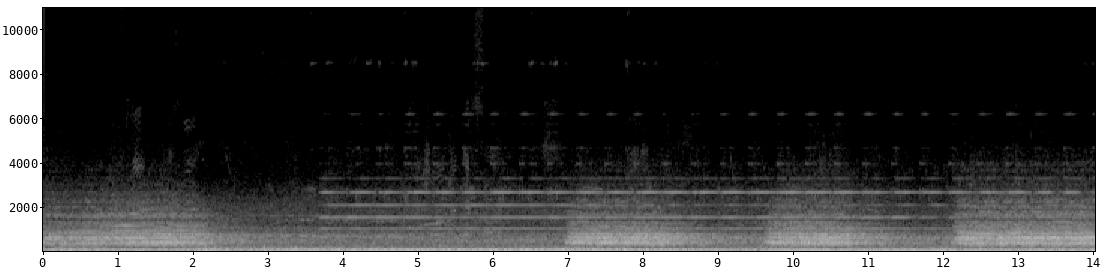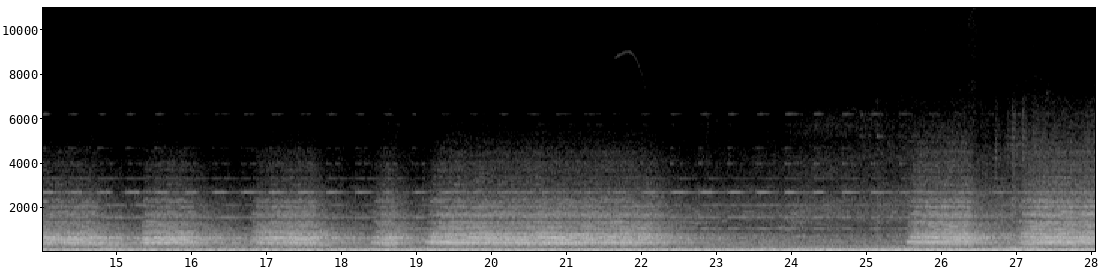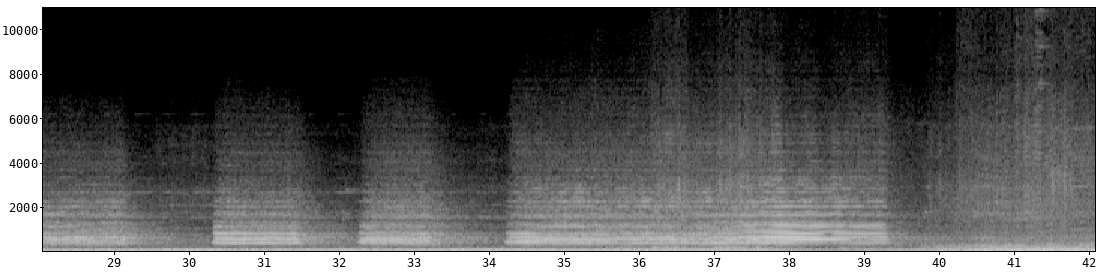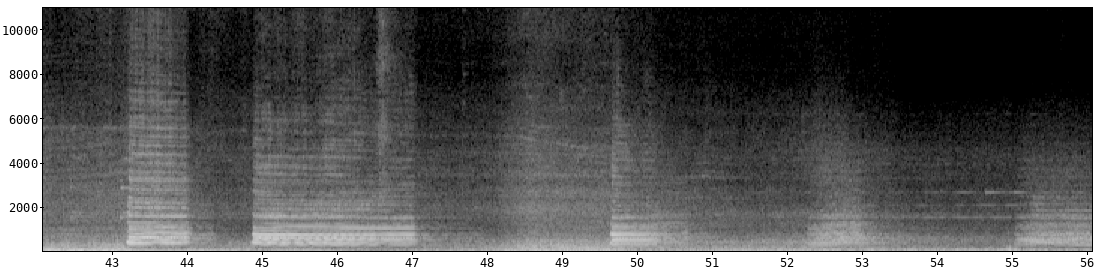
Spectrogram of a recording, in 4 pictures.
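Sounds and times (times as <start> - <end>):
locomotive air horn blasts: 0.0 - 2.5, 7.0 - 8.6, 12.2 - 16.2, 16.8 - 17.8, 18.4 - 22.4, 25.5 - 29.5, 30.3 - 39.6, 43.1 - 47.5, 49.6 - 50.7, 52.2 - 53.6, 54.9 - 56.0
rail and wheel noise: 0.0 - 56.0
train rumbling: 0.0 - 56.0.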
